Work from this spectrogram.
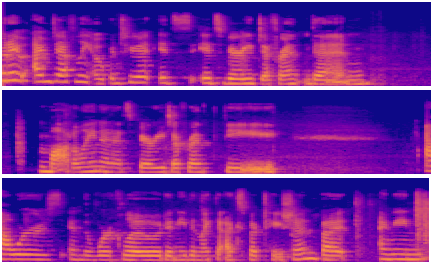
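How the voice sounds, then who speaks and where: A woman's fairly high voice with a Californian accent and ordinary pitch variation. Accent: General American, Californian. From Los Angeles, San Fernando Valley. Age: 30s. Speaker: model. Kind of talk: podcast interview.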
